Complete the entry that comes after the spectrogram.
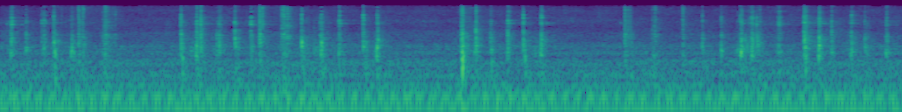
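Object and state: Plastic computer keyboard.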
